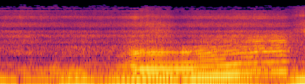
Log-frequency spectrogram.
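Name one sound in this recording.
Car tyres squeal on tarmac as the car turns sharply.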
